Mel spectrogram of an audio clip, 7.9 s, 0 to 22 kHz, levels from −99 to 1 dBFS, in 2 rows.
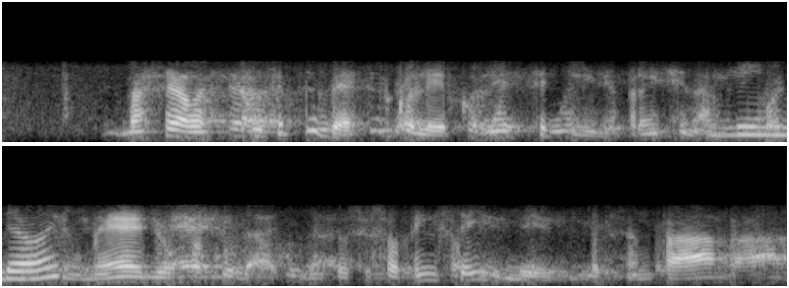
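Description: A speech recording carries three faults. The first is echo with no canceller. Every phrase returns about a third of a second later as a thinner copy, about 9 dB quieter. A far-end loudspeaker feeds its microphone, and nothing removes it. The second is G.729 codec damage, plainly audible throughout. The sound is rough and slightly synthetic, confined to 250 Hz to 3.5 kHz, which fits an 8 kbit/s G.729A stream. The third is VoIP packet loss concealed by the speech codec, from 6.91 to 6.95 s. A brief stretched, fading sound replaces the speech, which fits one lost 20 ms packet. The decoder extrapolated the missing audio, and the voice stays weak or distorted afterwards.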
